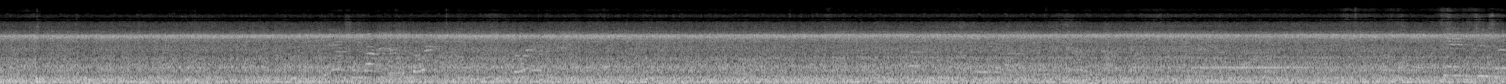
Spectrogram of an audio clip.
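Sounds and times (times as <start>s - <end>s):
loud rush of air from fans: 0.0s - 15.0s
high steady tone: 11.6s - 15.0s.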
